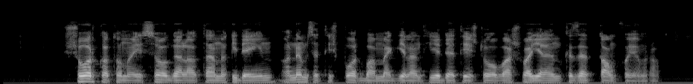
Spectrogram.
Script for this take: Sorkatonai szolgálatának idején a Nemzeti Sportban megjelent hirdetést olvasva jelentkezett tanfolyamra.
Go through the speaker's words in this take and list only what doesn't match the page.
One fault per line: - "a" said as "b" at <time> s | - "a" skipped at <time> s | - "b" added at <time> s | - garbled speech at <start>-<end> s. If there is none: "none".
none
